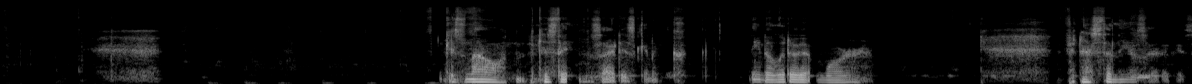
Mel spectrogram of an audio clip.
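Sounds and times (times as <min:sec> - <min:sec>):
eraser rubbing out a drawn line: 0:01.6 - 0:04.6
speech: 0:04.4 - 0:06.9, 0:07.5 - 0:08.8, 0:10.7 - 0:11.9.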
